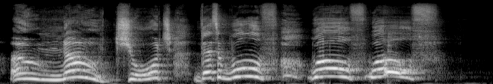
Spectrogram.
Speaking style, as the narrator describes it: So again, Lyman cried

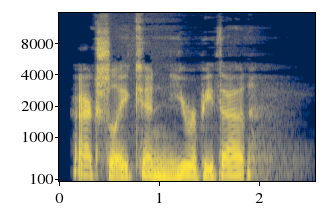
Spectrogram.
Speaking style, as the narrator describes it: Charlie sighed softly

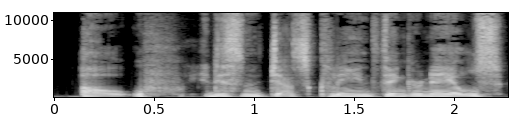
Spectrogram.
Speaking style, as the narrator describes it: snapped Parthy

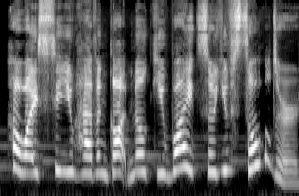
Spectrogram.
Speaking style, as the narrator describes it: she exclaimed

